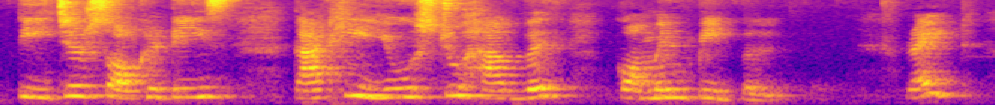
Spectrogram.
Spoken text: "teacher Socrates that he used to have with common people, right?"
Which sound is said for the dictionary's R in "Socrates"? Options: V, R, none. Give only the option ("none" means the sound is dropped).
R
